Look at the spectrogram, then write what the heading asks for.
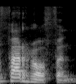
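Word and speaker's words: Verhoeven: hovering ah here we go let's contact paul farhoffen that's how you pronounce it by the way he has been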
